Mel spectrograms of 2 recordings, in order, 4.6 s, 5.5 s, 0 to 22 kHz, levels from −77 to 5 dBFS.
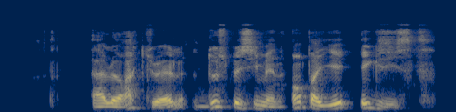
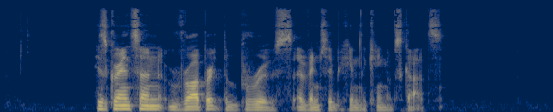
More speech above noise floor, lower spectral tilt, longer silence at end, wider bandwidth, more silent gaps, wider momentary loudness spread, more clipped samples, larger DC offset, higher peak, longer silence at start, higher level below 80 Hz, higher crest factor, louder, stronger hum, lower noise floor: second, 32 dB vs 49 dB; about the same, -4 dB/octave vs -5 dB/octave; second, 0.25 s vs 1.15 s; second, 9.6 kHz vs 16 kHz; neither; second, 10 LU vs 13 LU; neither; neither; about the same, -4 dBFS vs -2 dBFS; second, 0.5 s vs 0.95 s; second, -72 dBFS vs -52 dBFS; about the same, 18 dB vs 22 dB; about the same, -22 LUFS vs -22 LUFS; neither; second, -53 dBFS vs -71 dBFS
